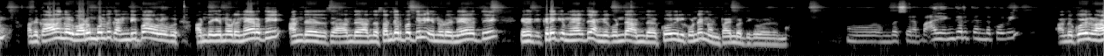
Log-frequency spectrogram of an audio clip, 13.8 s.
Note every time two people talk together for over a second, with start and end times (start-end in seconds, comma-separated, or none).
none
